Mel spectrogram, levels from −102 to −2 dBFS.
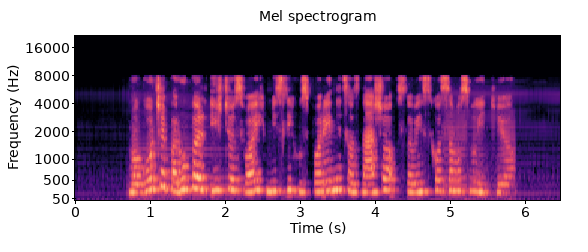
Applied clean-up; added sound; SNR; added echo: neural separator model SepFormer DNS4.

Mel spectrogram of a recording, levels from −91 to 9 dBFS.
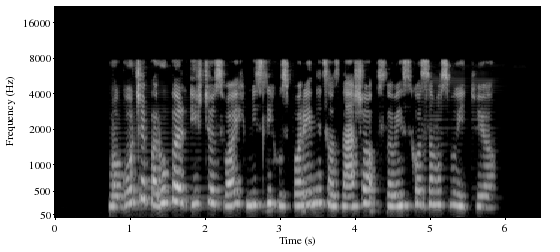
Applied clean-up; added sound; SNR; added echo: neural mask model DeepFilterNet 3.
